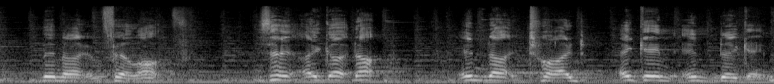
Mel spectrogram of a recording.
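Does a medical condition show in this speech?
Yes: cerebral palsy.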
